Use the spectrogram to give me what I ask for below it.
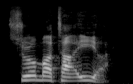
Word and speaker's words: Suamataia: going to try and pronounce his last name, Suamataia. And I think I did that right.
